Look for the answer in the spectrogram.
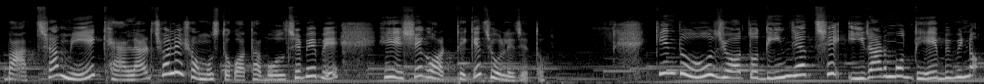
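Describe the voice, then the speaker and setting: A woman narrating a scripted ghost story in an expressive, dramatic storytelling manner. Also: sits high.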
